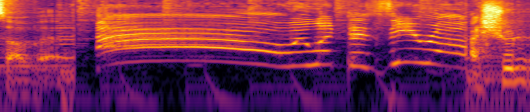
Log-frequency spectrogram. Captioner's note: shouts loudly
